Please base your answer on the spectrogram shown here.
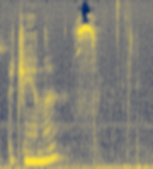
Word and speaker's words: pajamas: This one is P A J A M A S. Okay. How would you pronounce that one? Very good. Now, I would say this as pajamas.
